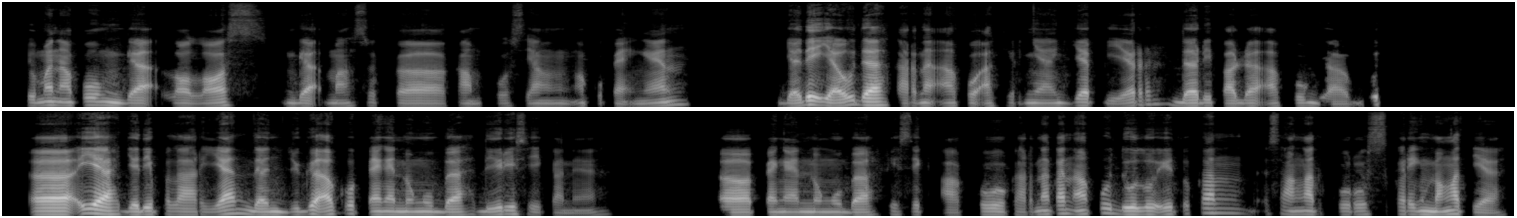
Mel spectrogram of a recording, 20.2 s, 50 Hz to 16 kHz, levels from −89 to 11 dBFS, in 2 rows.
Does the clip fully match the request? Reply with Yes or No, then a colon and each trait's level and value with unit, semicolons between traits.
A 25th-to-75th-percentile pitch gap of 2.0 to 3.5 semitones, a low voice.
Yes: average, 3.1 semitones; low, 105 Hz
